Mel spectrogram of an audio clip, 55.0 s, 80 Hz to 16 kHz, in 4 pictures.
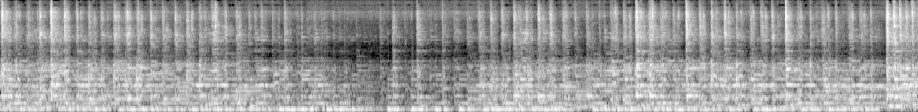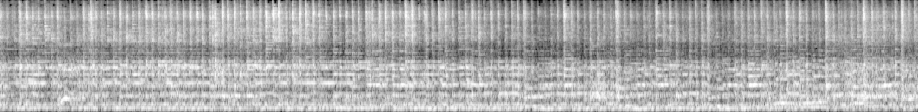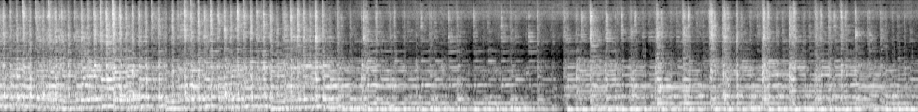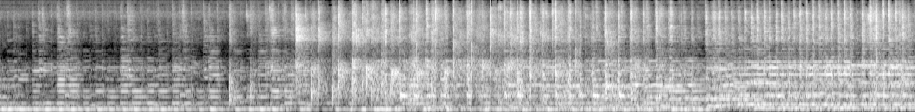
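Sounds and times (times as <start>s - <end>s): dombra strummed quickly: 0.0s - 55.0s.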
